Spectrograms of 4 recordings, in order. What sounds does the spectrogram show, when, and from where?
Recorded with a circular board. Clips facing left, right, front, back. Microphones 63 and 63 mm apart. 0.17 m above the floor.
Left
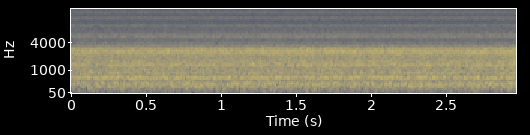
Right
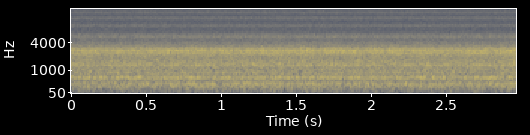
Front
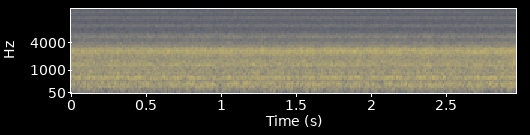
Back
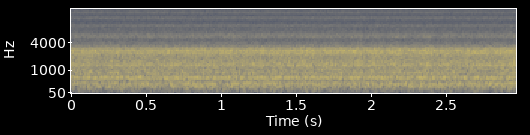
Only background noise.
